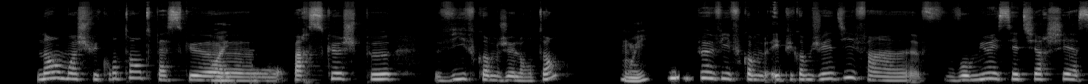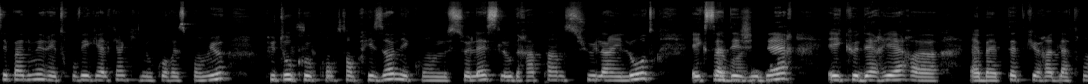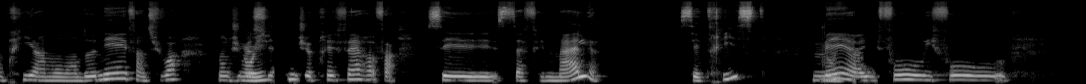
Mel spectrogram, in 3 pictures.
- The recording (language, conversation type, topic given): French, advice, Pourquoi envisagez-vous de quitter une relation stable mais non épanouissante ?
- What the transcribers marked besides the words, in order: stressed: "mal"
